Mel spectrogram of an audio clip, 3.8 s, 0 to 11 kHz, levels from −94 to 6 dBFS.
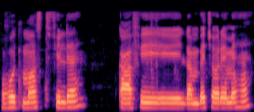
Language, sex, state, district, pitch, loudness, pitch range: Hindi, male, Bihar, East Champaran, 145 Hz, -16 LUFS, 140-155 Hz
